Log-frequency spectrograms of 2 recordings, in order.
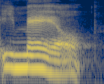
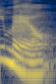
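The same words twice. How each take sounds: First: The stress is on the second syllable. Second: The stress is on the first syllable. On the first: The speaker calls it wrong. "Some people make a mistake and they say email" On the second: The speaker calls it right. "The first syllable is stressed"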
